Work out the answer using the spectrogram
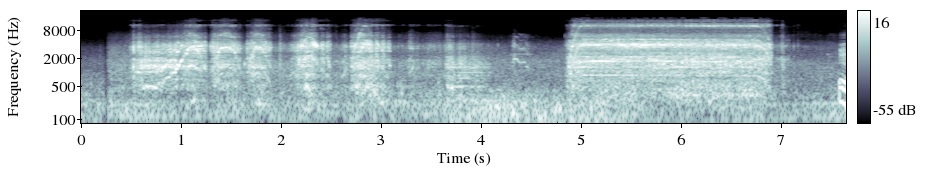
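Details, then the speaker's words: Arrma Outcast 8S RC truck under hard throttle punches: sharp bursts of high-pitched gear whine with gritty rattling, then a long harsh howl. The centre differential is failing after a rough drive that included a jump with an audible pop. "you hear that center diff just dying was not happy at all i gotta tell you guys it's a fun truck but that was a rough drive"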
